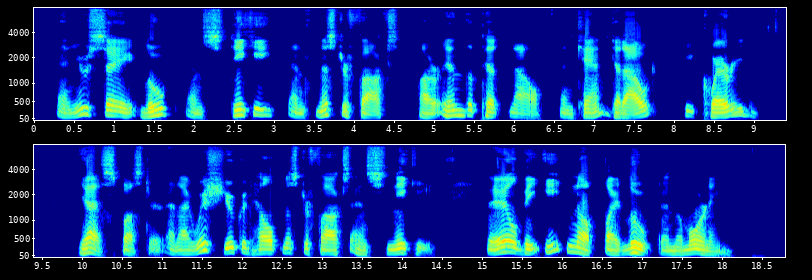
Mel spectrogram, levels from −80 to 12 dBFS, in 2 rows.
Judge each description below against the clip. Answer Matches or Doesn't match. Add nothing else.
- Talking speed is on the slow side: Matches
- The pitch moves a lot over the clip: Matches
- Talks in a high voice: Doesn't match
